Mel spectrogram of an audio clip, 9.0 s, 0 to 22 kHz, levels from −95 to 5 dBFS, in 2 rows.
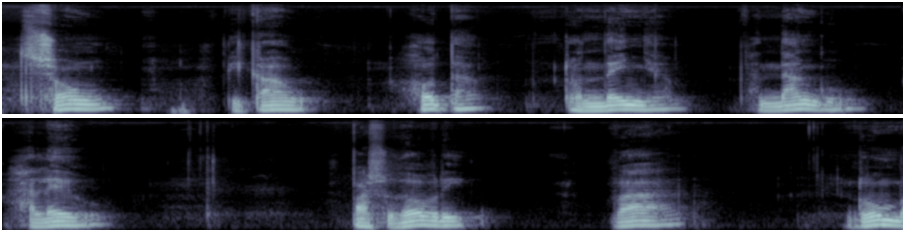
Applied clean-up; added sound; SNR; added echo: none; none; none; none.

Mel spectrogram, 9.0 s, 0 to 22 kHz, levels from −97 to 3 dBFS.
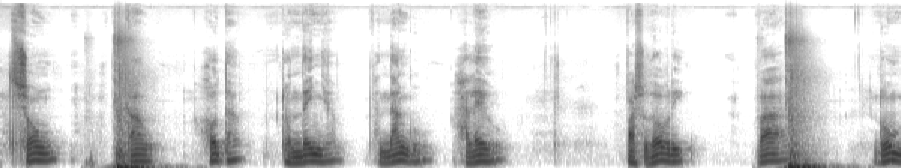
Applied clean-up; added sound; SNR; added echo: none; Slam; 0 dB; none.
